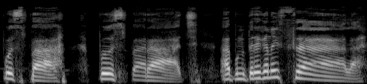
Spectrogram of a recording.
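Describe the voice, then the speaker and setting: A woman voicing a stubborn, swaggering male rebel in a cartoon film parody, with drawn-out, defiant catchphrase delivery. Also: medium pitch, very animated, no room sound.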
